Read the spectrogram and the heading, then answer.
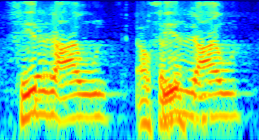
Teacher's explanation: احنا عندنا راء مرققه على طول في كلمه فرعون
